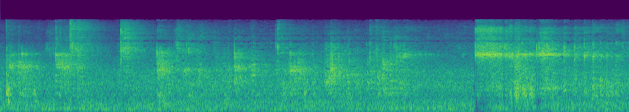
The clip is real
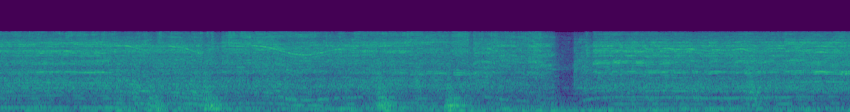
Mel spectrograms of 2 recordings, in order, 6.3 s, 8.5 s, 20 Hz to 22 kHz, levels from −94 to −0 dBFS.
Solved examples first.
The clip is real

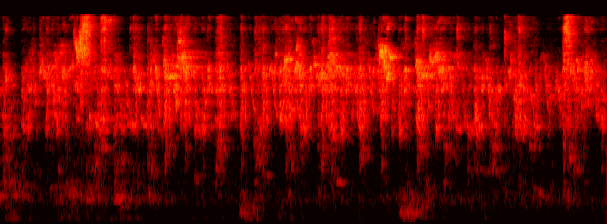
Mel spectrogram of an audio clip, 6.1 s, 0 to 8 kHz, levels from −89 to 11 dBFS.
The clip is real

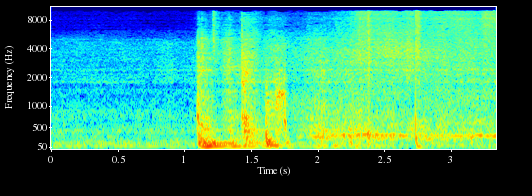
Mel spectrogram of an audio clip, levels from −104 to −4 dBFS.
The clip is fake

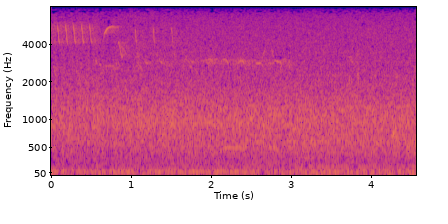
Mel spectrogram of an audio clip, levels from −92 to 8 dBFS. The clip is real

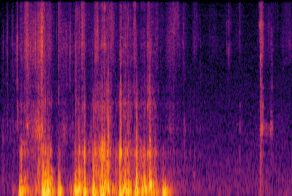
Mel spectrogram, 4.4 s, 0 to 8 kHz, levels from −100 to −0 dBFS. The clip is real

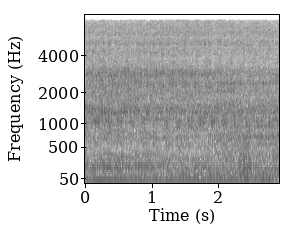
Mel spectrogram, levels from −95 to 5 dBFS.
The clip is real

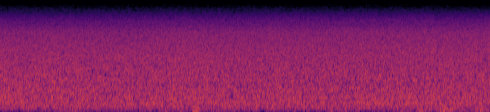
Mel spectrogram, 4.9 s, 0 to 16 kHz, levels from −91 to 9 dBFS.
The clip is real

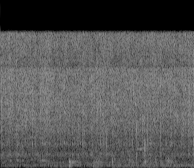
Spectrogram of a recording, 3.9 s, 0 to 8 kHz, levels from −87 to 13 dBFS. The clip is fake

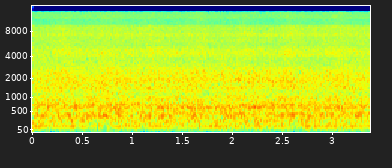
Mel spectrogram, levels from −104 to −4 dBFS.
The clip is fake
